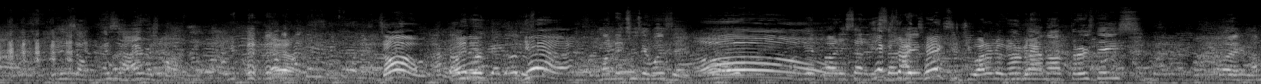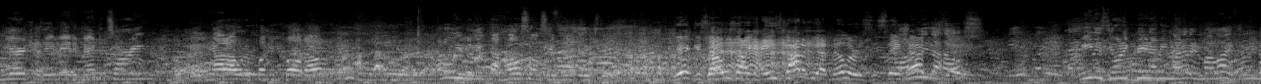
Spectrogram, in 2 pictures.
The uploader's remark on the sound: Live at JP Mulligans on St. Patty's day 2022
